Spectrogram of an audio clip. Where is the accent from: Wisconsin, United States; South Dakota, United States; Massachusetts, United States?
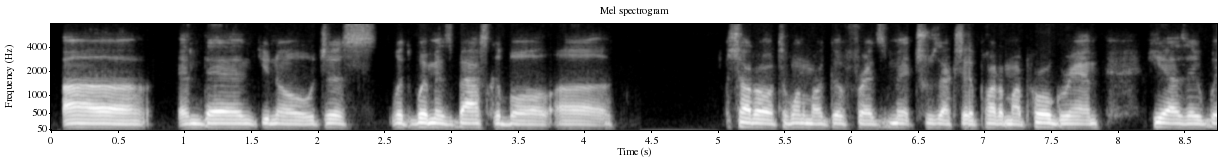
Massachusetts, United States; Boston; also born or lived in Trinidad; I was born in Trinidad. I came up to Boston when I was 6 years old. Grew up in the Roxbury, Mission Hill area.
